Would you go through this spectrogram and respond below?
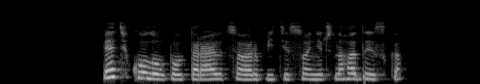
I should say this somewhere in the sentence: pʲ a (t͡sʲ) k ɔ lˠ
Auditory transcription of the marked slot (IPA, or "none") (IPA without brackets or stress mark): t͡sʲ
